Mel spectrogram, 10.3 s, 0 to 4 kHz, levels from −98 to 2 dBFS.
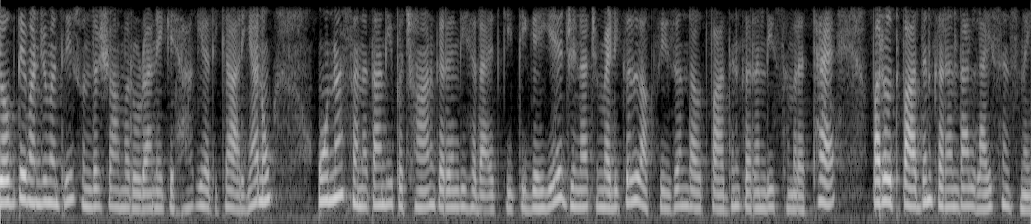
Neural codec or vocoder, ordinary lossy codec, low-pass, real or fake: vocoder, 22.05 kHz, 80 mel bands, WaveNeXt; none; 3.6 kHz; fake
